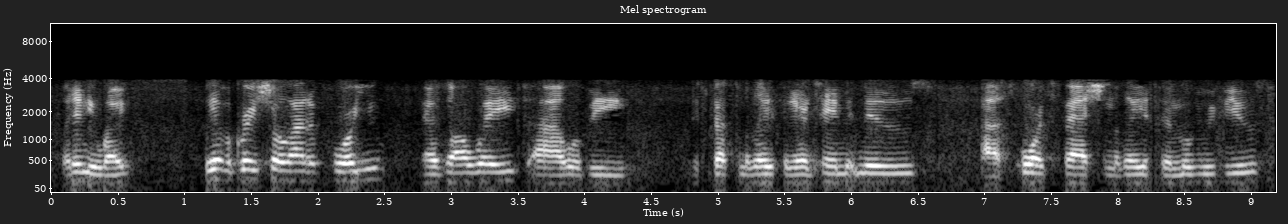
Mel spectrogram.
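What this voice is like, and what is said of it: Raspy, hoarse voice. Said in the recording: “if I'm kind of raspy. I'm going under the weather.”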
